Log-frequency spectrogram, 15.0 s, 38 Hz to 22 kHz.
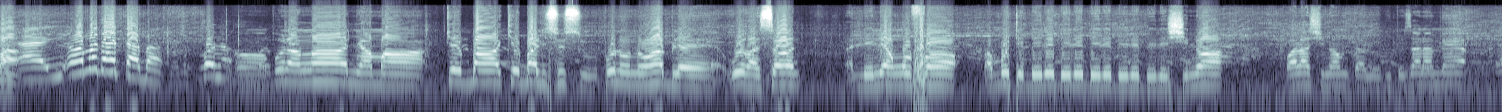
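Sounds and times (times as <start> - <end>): man speaking: 0.0 - 0.2, 2.3 - 14.8
vehicle engine hum: 0.0 - 15.0.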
